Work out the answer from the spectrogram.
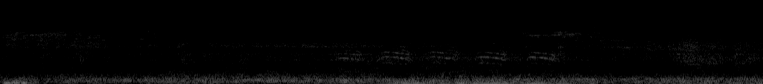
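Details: Crow on 18 August 2022 at about 5:10 pm, giving a run of several quick rough caws in a row, with thin high chirps from another unidentified bird and constant outdoor rumble behind.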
